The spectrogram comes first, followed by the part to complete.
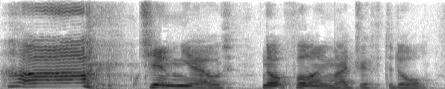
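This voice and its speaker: A male audiobook narrator with a fairly high speaking voice for a man. He reads scripted first-person adventure prose as a storyteller. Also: steady tone, a little fast.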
